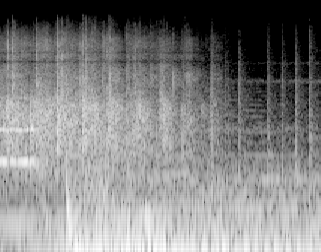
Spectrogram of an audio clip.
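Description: Audience applauding, joined about a second in by closing music with a heavy, deep beat that takes over as the clapping dies away.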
